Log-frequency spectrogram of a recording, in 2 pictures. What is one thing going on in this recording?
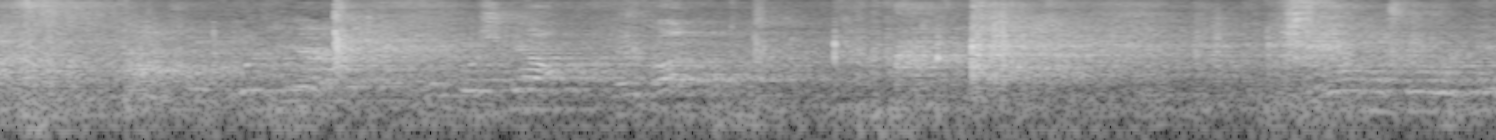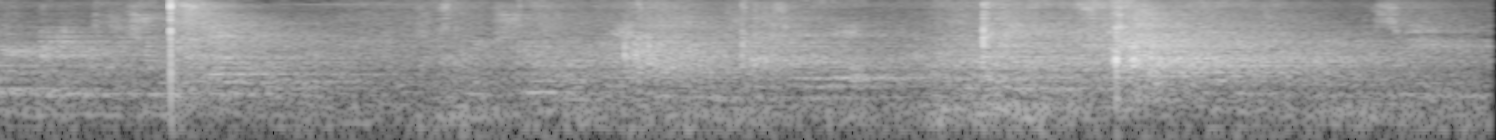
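A man coaches by talking, echoing in a large indoor ice rink.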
